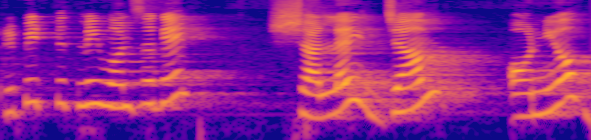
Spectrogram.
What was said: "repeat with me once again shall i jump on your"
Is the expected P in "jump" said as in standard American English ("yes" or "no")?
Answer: no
